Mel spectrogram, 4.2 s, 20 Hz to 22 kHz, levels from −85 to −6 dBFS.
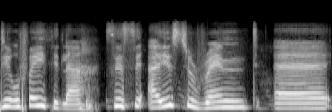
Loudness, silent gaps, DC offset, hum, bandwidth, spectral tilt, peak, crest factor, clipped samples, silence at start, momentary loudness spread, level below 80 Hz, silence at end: -15 LUFS; none; under 0.1%; none; 9.8 kHz; -4.5 dB/octave; -2 dBFS; 12 dB; under 0.1%; 0 s; 7 LU; -74 dBFS; 0 s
